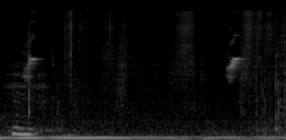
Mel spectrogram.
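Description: Cards rustle and flap as they are shuffled by hand.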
